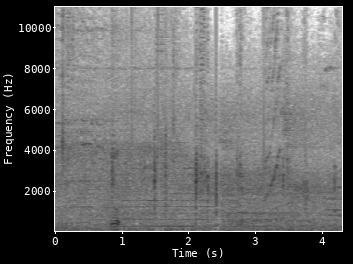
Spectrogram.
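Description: Shopping-mall ambience: background music playing over a steady hall hum, with a short snatch of a voice about a second in.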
